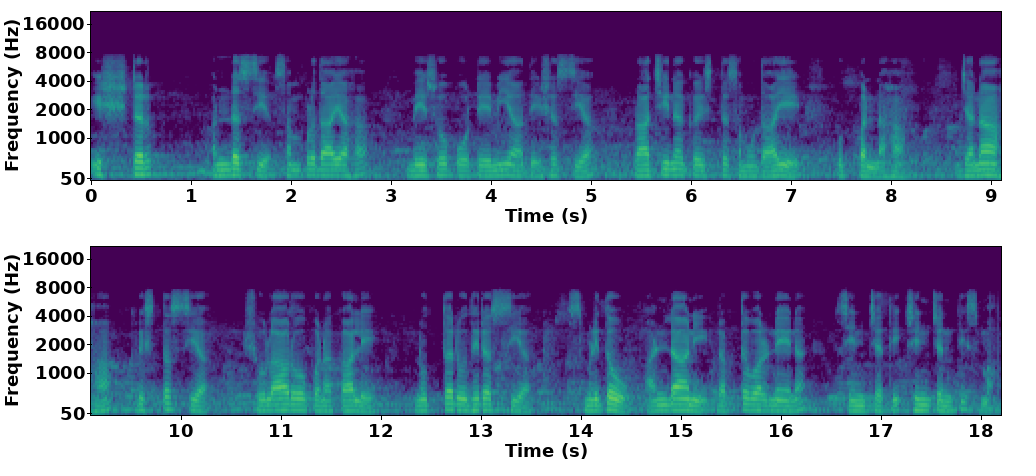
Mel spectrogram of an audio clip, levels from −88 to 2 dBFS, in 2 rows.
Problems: none marked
